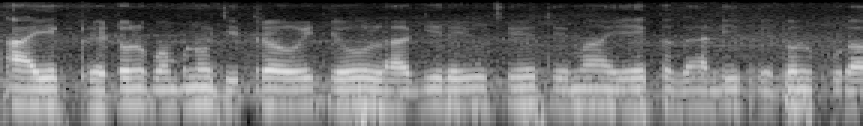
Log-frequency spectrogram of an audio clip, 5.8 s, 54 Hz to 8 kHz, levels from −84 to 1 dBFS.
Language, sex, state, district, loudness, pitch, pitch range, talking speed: Gujarati, male, Gujarat, Gandhinagar, -19 LUFS, 120 Hz, 115-120 Hz, 165 wpm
